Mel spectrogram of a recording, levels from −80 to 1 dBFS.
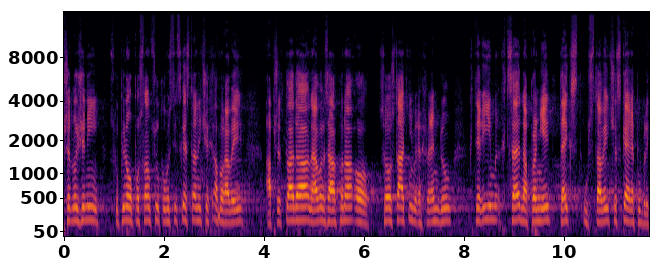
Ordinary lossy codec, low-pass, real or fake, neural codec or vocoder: Opus, 24 kbps; 14.4 kHz; real; none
